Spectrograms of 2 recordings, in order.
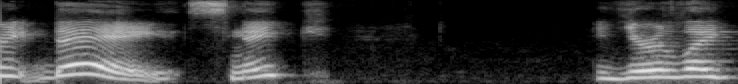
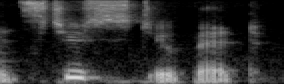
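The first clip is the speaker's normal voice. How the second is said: whispered aside; 7 dB quieter than usual. Real, not acted. Muttered aside, dismissing the DM.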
